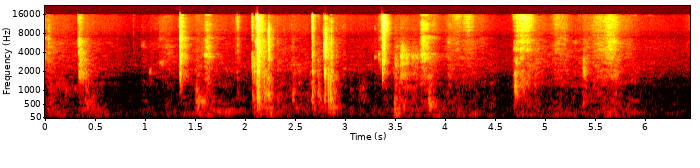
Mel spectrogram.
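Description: Felt-tip pen writing on grid paper in a notebook: a run of short, quick scratching strokes with brief pauses between them.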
